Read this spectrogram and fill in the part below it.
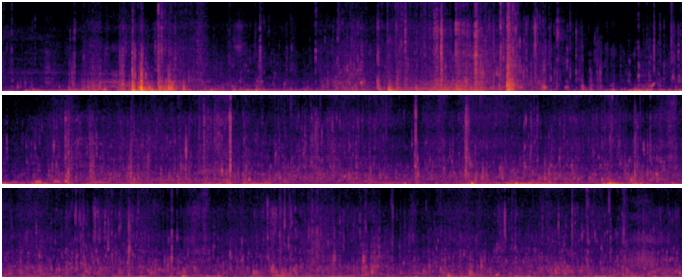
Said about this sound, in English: We're paddling on James Lake. We've just left the cabin where we had had a restful night, at least I did. It's a beautiful weather.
